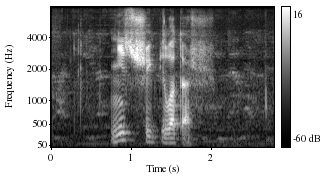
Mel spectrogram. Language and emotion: Russian, neutral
